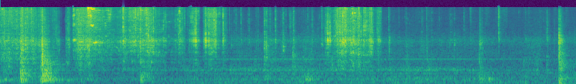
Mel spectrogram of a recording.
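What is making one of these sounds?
A metal tray clatters as it is slid into a stove.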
